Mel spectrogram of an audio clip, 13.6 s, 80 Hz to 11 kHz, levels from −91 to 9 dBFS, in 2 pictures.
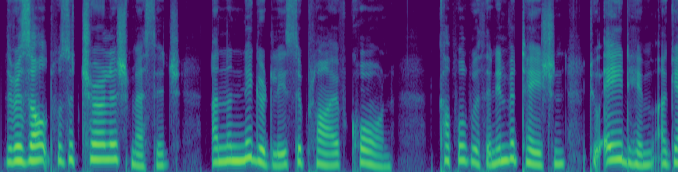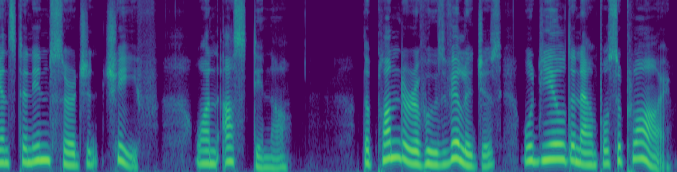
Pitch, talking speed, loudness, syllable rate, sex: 210 Hz, 155 wpm, -20 LUFS, 5.2 syllables/s, female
